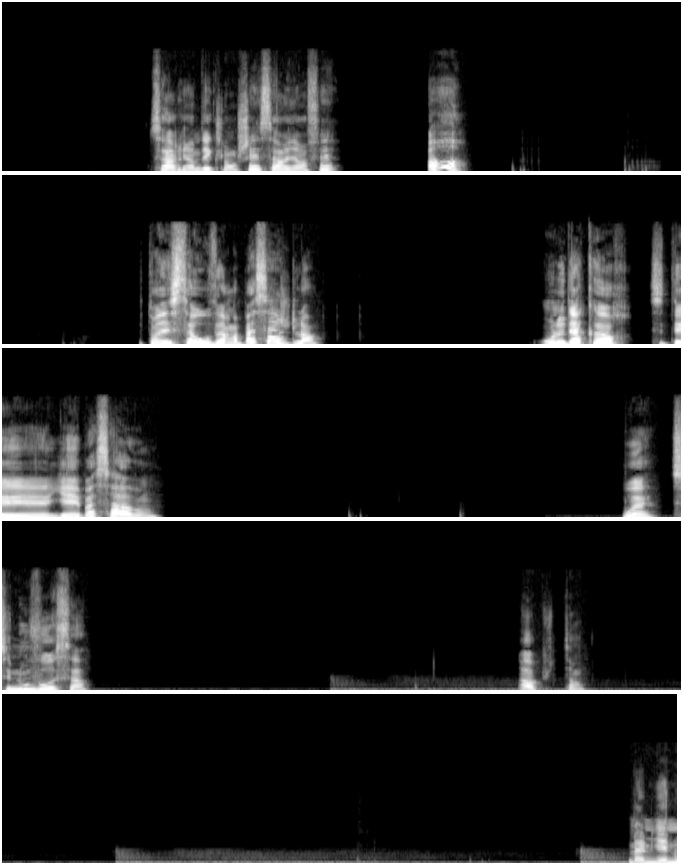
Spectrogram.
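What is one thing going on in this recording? A young woman speaks close into a microphone.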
